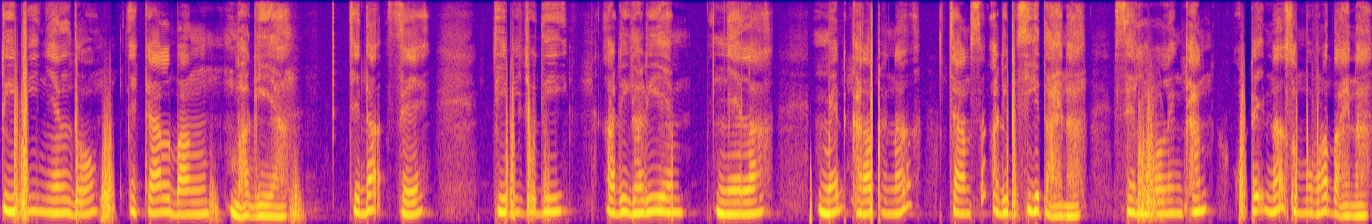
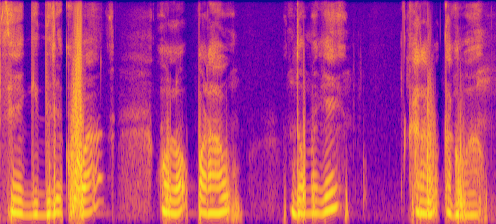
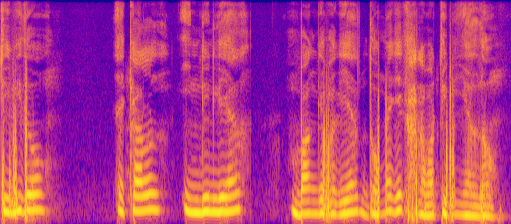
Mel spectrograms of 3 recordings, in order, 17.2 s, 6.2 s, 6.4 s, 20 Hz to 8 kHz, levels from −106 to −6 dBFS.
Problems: echo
